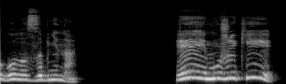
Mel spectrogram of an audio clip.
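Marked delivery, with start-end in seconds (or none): 1.7-2.8 slow, high call across the weeds. A narrator's reading. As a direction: call out to the men, drawn out. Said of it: "крикнул Никитин".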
